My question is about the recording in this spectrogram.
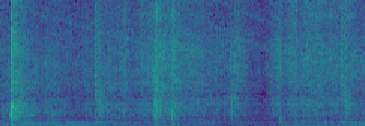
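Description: Background music with steady held notes, over which scissors snip sharply through plastic bubble wrap about four times, the loudest snip right at the start.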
